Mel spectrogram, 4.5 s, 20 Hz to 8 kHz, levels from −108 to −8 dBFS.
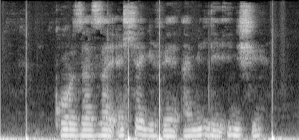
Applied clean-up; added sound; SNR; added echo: none; Hands; 0 dB; reverberation time 0.2 s.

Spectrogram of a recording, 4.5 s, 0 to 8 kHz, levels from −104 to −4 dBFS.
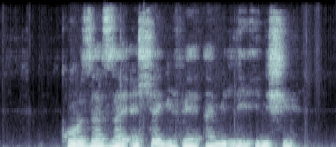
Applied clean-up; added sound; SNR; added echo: neural separator model SepFormer DNS4.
